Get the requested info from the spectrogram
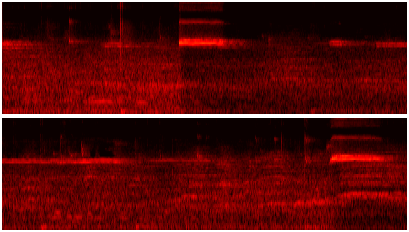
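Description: Two loud, short referee's whistle blasts, one about two seconds in and one near the end, over the steady chatter of a large, echoing sports hall. Fainter whistles from other courts and the thuds of volleyballs being hit come through in between.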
